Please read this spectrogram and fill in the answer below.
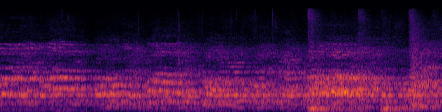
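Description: Choir singing, many voices holding overlapping notes. From about three seconds in, low thumps join in a steady beat.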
